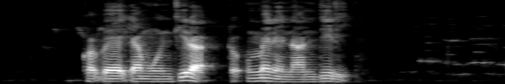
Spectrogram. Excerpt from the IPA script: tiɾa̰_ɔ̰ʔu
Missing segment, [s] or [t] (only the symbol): t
